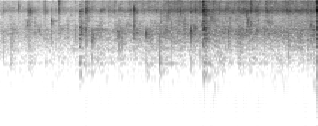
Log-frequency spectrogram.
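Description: Onions drop into oil that was tempered with black cumin in a home Bengali kitchen, producing a bright, steady close sizzle with small crackles and stirring scrapes. No voices are present.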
